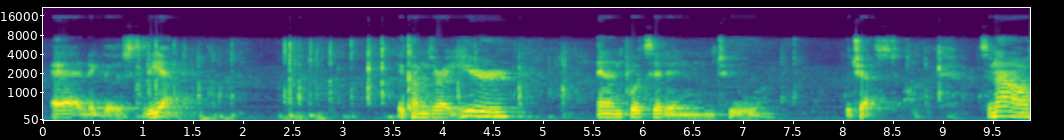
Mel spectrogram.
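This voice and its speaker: A man giving a casual, unscripted video game walkthrough, halting and rambling as he thinks aloud. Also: mid-range voice, darkish tone. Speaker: gaming tutorial host. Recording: muffled lo-fi mic in echoey room.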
